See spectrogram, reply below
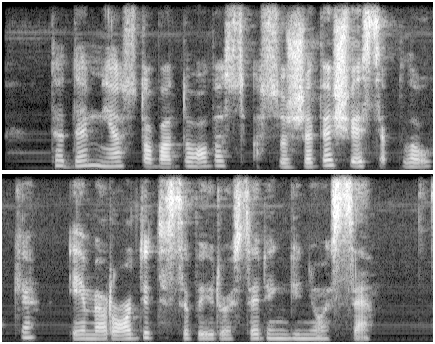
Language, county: Lithuanian, Kaunas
